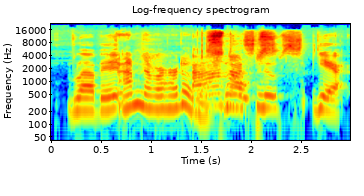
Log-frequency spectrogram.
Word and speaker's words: Snopes: Snoops. Yeah. Is it Snopes or Snoops? I think it's Snopes. Anyway, it's spelled Snopes. So Snoops would be with probably two O's instead of one, right?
